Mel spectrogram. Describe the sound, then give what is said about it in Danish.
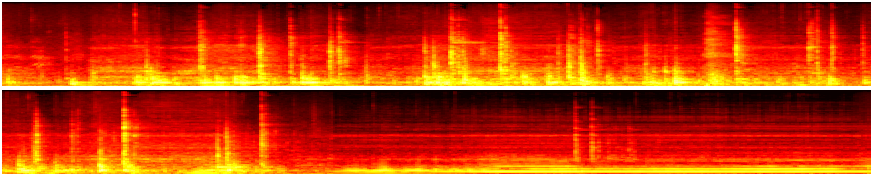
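Chairs crowded together being shifted and shuffled around so someone can get out: a busy run of irregular knocks, clatters and scrapes that stops abruptly, leaving a steady low hum. “Når vi sidder herude, så sidder i en stol sådan tit kludret ind i hinanden, så når man skal ud, så sådan, ah, ah, så skal man lige rykke ind, og personen ved siden af til at rykke rundt, og så kan man rykke ud igen.”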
